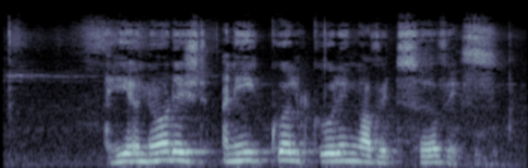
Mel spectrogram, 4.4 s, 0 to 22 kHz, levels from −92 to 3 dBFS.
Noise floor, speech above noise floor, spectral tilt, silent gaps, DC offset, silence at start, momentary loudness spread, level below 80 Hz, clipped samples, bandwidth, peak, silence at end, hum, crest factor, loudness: -55 dBFS; 30 dB; -4 dB/octave; none; under 0.1%; 0.05 s; 12 LU; -62 dBFS; under 0.1%; 15 kHz; -10 dBFS; 0.25 s; none; 16 dB; -26 LUFS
